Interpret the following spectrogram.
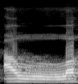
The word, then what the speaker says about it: Allah: Mestinya Allah itu pakai lam. Allah itu pakai lam. Cuman karena dia lafzul jalalah yang berhukum taghlid sehingga lidah bagian belakang harus dinaikkan, diangkat.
